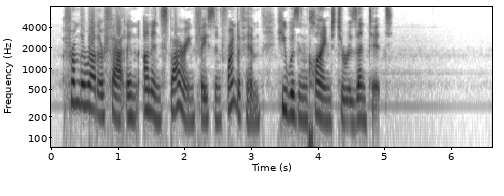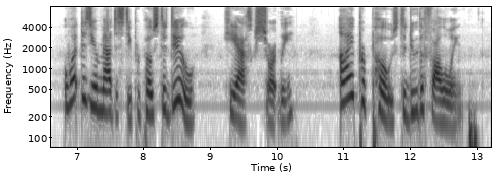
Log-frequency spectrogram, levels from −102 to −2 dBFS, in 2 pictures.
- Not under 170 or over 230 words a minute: No, average, 150 wpm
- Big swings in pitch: Yes, wide, 7.1 semitones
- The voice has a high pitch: Yes, high, 220 Hz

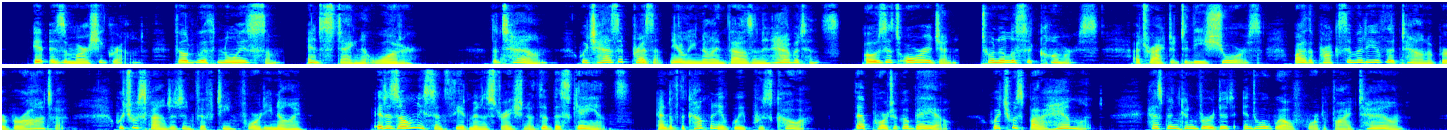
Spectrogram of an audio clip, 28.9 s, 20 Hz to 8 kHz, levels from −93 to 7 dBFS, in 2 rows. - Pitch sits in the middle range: No, high, 205 Hz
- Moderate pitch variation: No, wide, 5.7 semitones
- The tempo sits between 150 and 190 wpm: Yes, average, 160 wpm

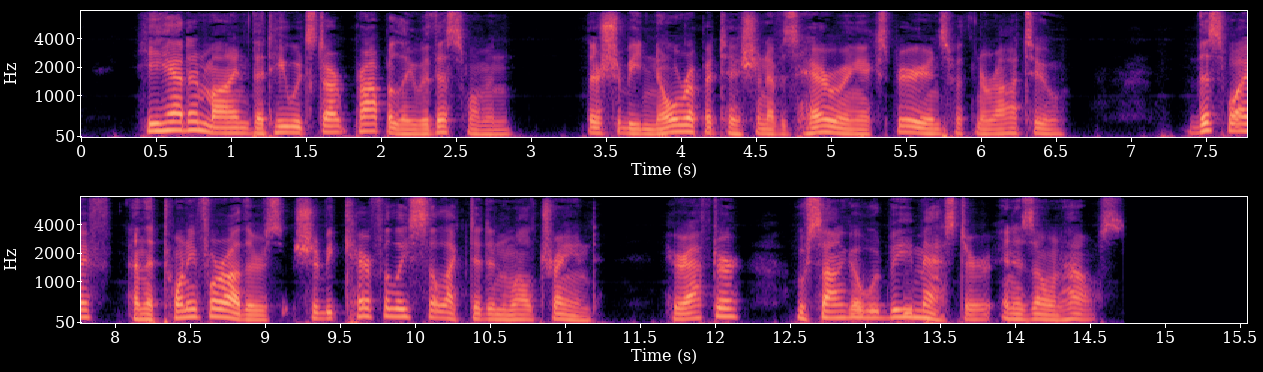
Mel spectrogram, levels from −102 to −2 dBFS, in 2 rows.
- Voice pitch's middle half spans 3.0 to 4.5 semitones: No, wide, 5.6 semitones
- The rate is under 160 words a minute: No, average, 180 wpm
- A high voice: No, low, 125 Hz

